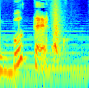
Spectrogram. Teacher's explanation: sílaba bo, em boteco, que pode ser falada com a vogal alta U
